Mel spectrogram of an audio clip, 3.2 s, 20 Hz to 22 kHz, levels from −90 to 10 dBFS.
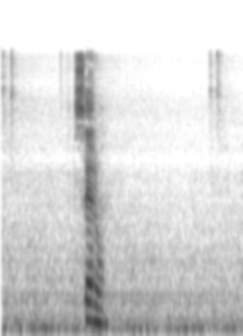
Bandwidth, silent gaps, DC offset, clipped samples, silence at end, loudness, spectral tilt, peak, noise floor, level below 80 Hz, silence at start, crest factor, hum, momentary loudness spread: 12 kHz; none; under 0.1%; under 0.1%; 0.1 s; -17 LUFS; -3 dB/octave; -2 dBFS; -41 dBFS; -62 dBFS; 0.05 s; 24 dB; none; 25 LU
